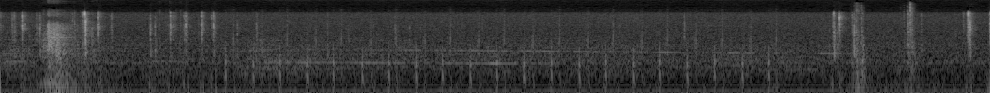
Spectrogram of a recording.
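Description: Quick, light footsteps tap steadily on a hard floor.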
